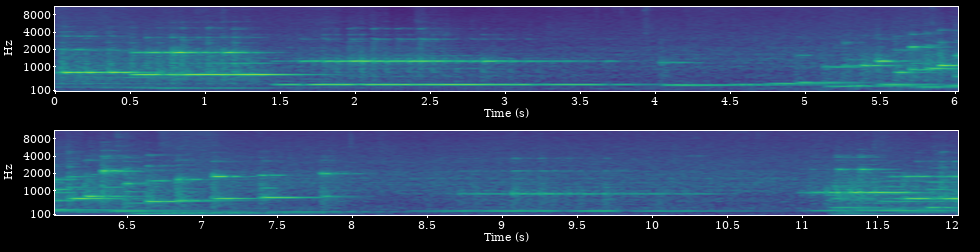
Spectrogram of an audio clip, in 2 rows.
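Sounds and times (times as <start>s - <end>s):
marimba low rolled note: 0.0s - 12.0s.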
